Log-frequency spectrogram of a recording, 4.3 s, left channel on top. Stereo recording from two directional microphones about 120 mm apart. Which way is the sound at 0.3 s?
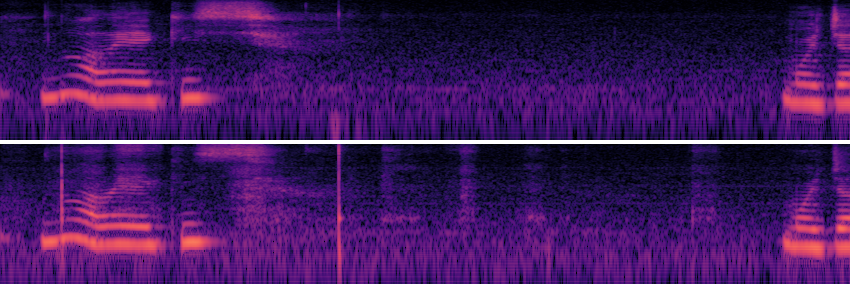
20° left (ahead or behind).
